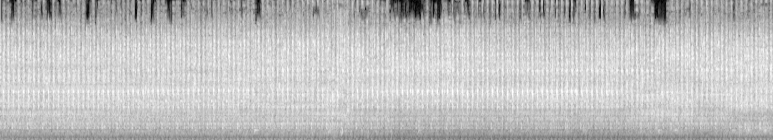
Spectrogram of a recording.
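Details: Car engine at idle with a quick, very even ticking of about three per second over a steady idle; cause undetermined. Engine ticking at idle.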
